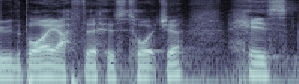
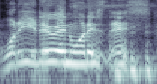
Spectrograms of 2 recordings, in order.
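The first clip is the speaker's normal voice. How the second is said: much higher and louder, a caricatured mum's shriek; shrill mock mother; 13 semitones higher, 14 dB louder than usual. Carmen scolding her daughter, hammed-up shrieking mother. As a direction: squawk it like a scandalised mother. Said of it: "And then Carmen's like".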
